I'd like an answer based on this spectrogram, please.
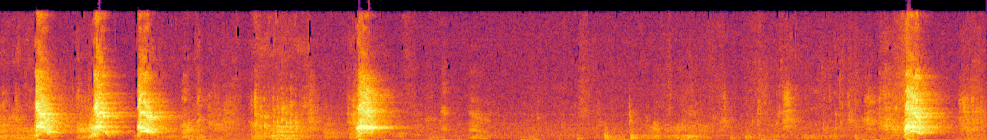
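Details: Rat Terriers, several dogs including littermates, playing together indoors; sharp barks come in a quick burst of three near the start, another around four seconds, then a last loud bark near the end, with softer scuffling and growly sounds between.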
